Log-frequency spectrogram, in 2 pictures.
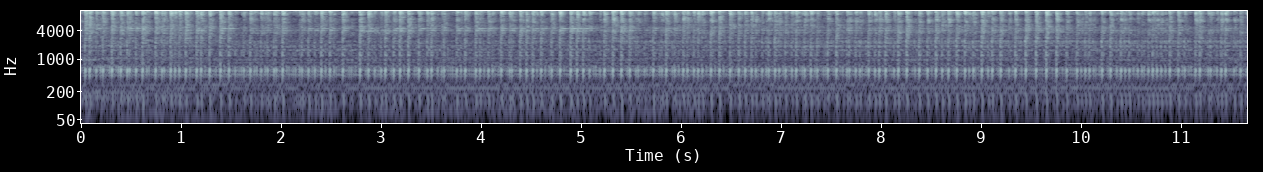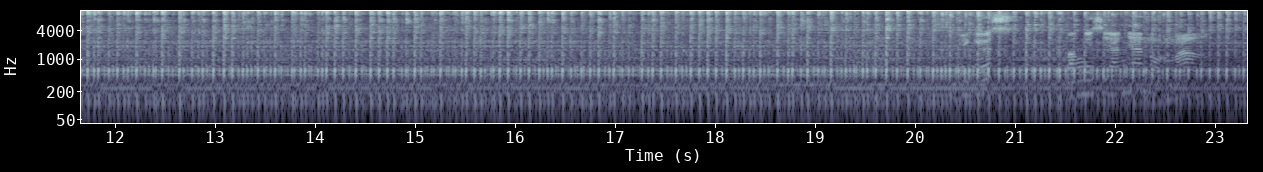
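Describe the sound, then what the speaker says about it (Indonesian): A Kawasaki Ninja 150RR motorcycle engine runs steadily at idle throughout, a constant close drone with no pauses. "Kita nyalain dulu motornya ya."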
